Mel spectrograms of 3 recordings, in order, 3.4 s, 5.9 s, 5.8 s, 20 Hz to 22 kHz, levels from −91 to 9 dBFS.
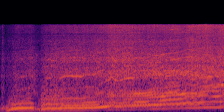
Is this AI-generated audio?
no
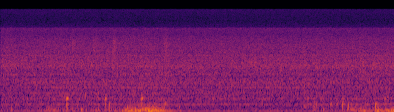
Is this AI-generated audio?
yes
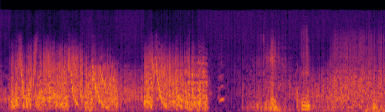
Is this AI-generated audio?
yes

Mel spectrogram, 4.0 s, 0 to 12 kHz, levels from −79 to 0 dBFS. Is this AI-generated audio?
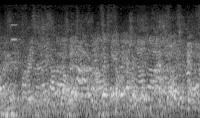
no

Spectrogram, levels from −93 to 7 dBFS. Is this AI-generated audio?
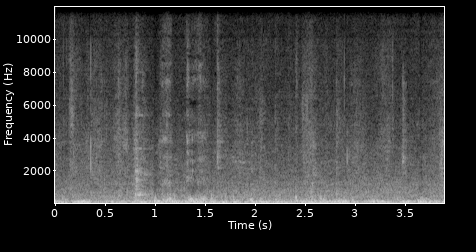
yes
